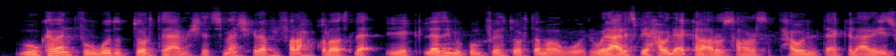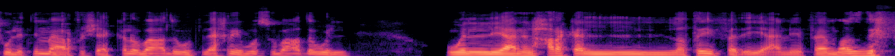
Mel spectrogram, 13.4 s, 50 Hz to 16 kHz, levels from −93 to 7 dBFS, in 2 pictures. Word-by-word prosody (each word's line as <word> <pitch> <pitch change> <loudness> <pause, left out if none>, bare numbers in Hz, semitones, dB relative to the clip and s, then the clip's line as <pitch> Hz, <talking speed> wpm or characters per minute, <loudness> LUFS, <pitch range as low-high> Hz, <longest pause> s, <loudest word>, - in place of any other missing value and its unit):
وكمان 120 - +3
في 130 - -7
وجود 130 +4 +2
التورتة، 125 -3 0
يعني - - +1
مش - - -11
تتسمعش 120 -3 -5
كده 130 - +3
في 100 - -9
الفرح 100 - +1
وخلاص - - +1
لأ، - - 0
ي 100 -1 -1
لازم 130 +1 +4
يكون 120 +2 -4
فيها 110 +1 -3
تورتة 120 +3 -1
موجودة 85 -3 -3
والعريس 115 +3 +6
بيحاول 115 0 +2
يأكّل 115 - +1
العروسة 110 0 +2
والعروسة 105 +1 -4
بتحاول 105 -2 0
تأكّل - - -5
العريس، 110 +4 -1
والاتنين 105 +4 -4
ما 110 - 0
يعرفوش 95 - -6
يأكّلوا 115 -1 -4
بعض، 120 0 -2
وفي 105 -2 -5
الآخر 115 +1 -4
يبوسوا 110 +1 -6
بعض، 115 0 -6
وال 105 -2 -3 0.7
وال 110 0 +4
يعني 110 0 +5
الحركة 110 +1 -1
اللطيفة 105 +1 0
دي 90 +2 -4
يعني 90 +2 -5
فاهم 110 -1 -1
قصدي. 120 +3 +2
110 Hz, 195 wpm, -22 LUFS, 100-120 Hz, 0.7 s, والعريس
